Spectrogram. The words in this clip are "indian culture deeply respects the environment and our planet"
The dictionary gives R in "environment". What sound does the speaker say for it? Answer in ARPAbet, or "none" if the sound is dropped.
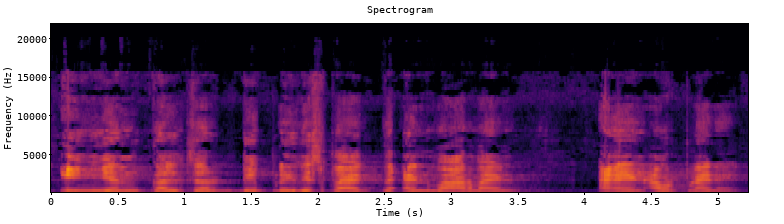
none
